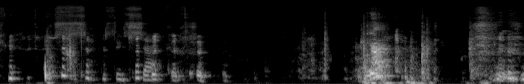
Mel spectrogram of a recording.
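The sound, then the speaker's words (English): A single loud dog bark cuts in, a short sharp burst in the middle of casual conversation, with people talking before and after it. “Your dog agrees with me, by the way.”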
